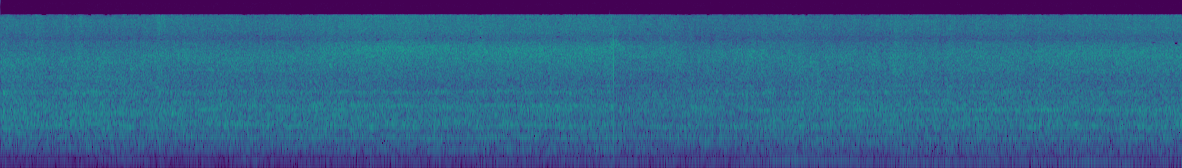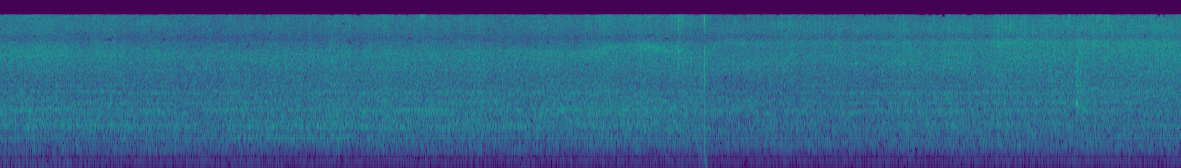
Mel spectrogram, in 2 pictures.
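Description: A machine or engine running steadily close by: a loud, unchanging hum that starts abruptly and never changes pitch.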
